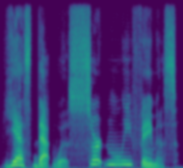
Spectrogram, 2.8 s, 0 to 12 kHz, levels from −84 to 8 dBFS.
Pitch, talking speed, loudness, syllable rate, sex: 215 Hz, 110 wpm, -19 LUFS, 3.1 syllables/s, female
